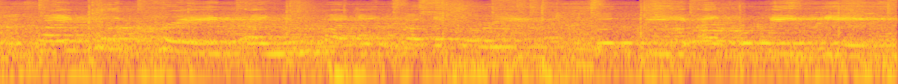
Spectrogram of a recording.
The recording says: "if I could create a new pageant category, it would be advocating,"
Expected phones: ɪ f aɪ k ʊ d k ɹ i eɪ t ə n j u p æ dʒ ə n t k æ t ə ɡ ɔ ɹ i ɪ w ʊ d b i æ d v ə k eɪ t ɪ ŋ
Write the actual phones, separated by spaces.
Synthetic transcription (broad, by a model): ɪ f aɪ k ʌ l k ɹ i eɪ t ə n j u b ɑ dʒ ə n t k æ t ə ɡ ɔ ɹ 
